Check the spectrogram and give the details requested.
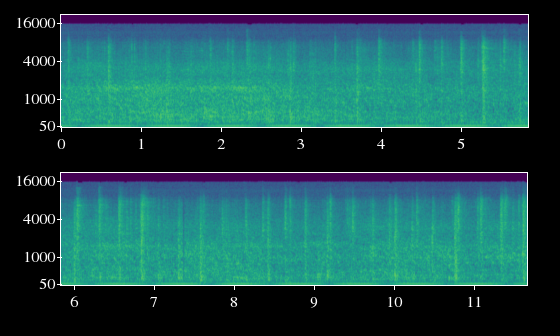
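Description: Train running along the rails, wheels clattering with many sharp irregular clicks over a low throb that pulses about twice a second.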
